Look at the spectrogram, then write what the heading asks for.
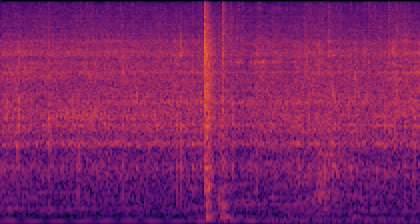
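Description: Seasoned chicken pieces sizzling as they start to sear in a large pot on medium heat, with a low hum underneath. One sharp knock comes about two seconds in, from a utensil against the pot.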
